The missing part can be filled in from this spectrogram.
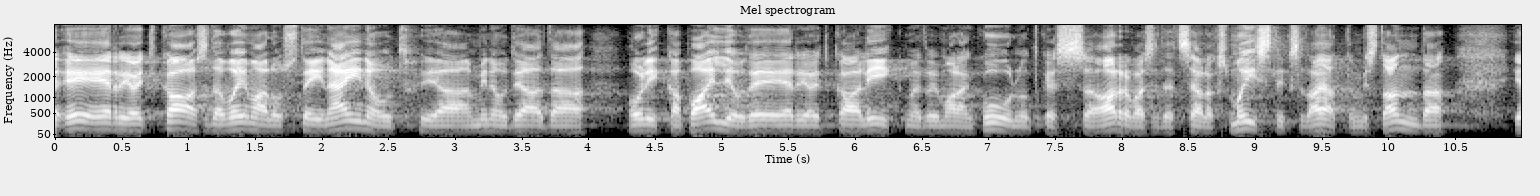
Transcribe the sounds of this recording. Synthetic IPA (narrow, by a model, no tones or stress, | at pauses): e̞ːerio̞d̪ʲkɑːse̞d̪̥ɑvɤjmɑlust̪e̞jnæjnud̪̥jɑminut̪eɑd̪̥ɑ | o̞lʲikːɑpɑlʲjud̪e̞ːeɾjo̞t̪ʲkɑːliːkme̞d̪vɯjmɑo̞le̞nkuːlnud̪̥ke̞sɑrvɑsid̪̥e̞t̪se̞o̞le̞ksmɤjst̪likse̞d̪ɑɑjɑt̪ːˑɑmist̪ɑnd̪̥ɑ | j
